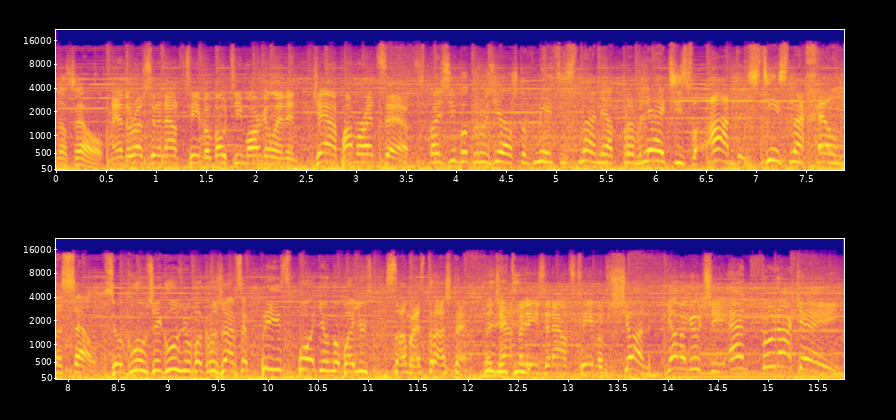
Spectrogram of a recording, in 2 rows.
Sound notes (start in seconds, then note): 3.8 speaking in Russian; 8.4 speaking in Russian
